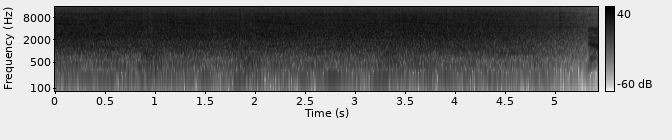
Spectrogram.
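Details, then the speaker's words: 1966 Chevelle with an LS2 V8 swap, running with the mass airflow sensor unplugged after new gas: even, steady running with clean free revs rising and falling smoothly, no misfire or knock; engine sounds healthy. "Sounds pretty good. Am I right? Sounds awesome. It sounds really good. Can you hear it? It sounds even Steven."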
